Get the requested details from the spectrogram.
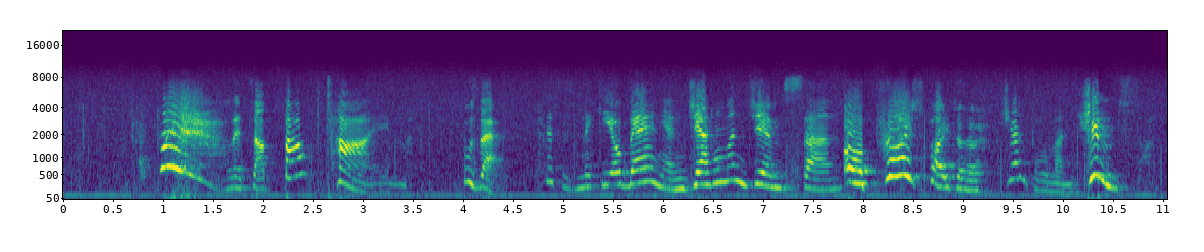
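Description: A woman talks excitedly, exclaiming loudly.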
